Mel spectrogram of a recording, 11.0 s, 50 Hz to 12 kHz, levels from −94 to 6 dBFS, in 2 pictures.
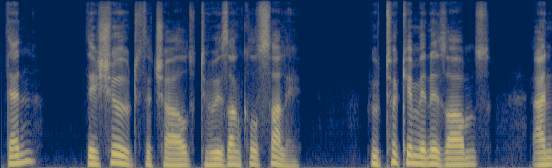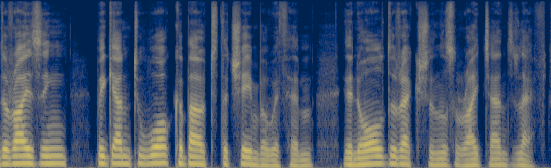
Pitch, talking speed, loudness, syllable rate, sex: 130 Hz, 170 wpm, -18 LUFS, 4.7 syllables/s, male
